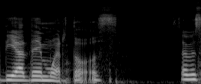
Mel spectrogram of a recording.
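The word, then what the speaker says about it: Día de Muertos: so so this whole time i've been saying dia de los muertos i thought it was los muertos yes but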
